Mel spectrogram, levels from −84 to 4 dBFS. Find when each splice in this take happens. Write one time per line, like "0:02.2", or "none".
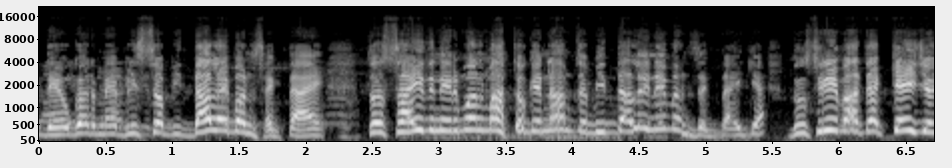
0:05.5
